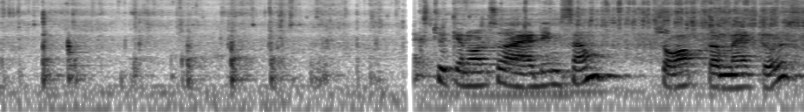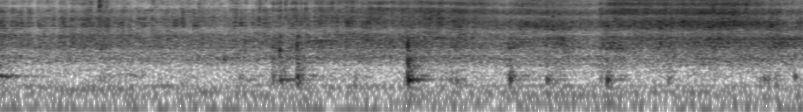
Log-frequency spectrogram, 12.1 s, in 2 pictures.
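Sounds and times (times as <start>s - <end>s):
wooden spatula knocking pan: 0.0s - 2.8s, 7.8s - 12.0s
vegetables sizzling in hot oil: 3.2s - 12.0s.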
